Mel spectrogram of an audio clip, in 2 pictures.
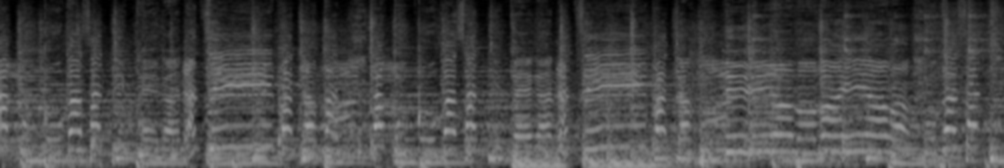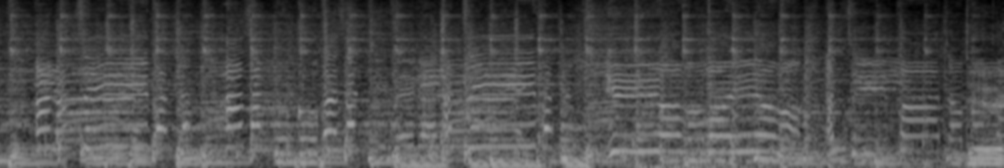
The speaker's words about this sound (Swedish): Alltså hur bra är inte den här låten? Jag sitter och dansar.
